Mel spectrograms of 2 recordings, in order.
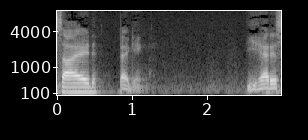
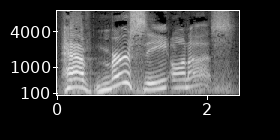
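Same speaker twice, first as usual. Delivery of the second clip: slow, higher-pitched plea; crying out; 7 semitones higher, much slower than usual. Retold or imitated. Two blind men beg Jesus alongside the road, crying out. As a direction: draw out the cry for mercy. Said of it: "Who cries out for mercy?".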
